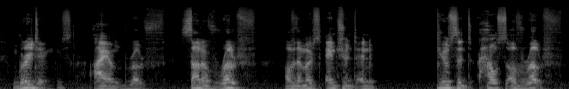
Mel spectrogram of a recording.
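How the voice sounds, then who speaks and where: Putting on a character voice, a man sounds strained and guttural at a medium pitch, talking at a fairly slow pace. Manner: pompous.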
